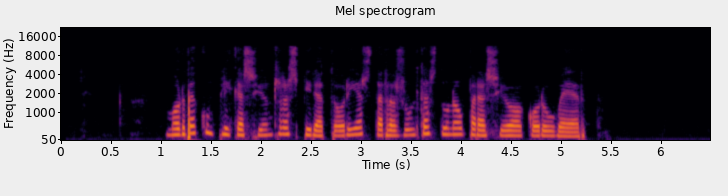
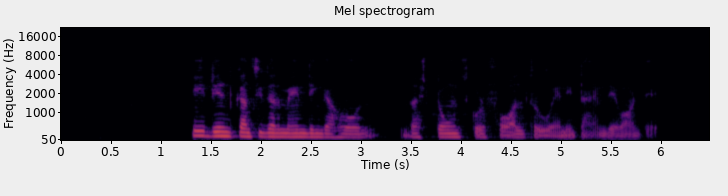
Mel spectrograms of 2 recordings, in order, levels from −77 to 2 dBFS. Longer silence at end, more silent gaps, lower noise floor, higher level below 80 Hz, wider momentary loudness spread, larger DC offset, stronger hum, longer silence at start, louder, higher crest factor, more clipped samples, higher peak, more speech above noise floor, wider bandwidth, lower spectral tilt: first, 1.25 s vs 0.55 s; neither; second, -68 dBFS vs -86 dBFS; first, -52 dBFS vs -78 dBFS; second, 6 LU vs 13 LU; neither; neither; second, 1.05 s vs 1.3 s; first, -25 LUFS vs -43 LUFS; first, 26 dB vs 18 dB; neither; first, 0 dBFS vs -26 dBFS; about the same, 44 dB vs 43 dB; first, 11.5 kHz vs 8 kHz; about the same, -6.5 dB/octave vs -7 dB/octave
